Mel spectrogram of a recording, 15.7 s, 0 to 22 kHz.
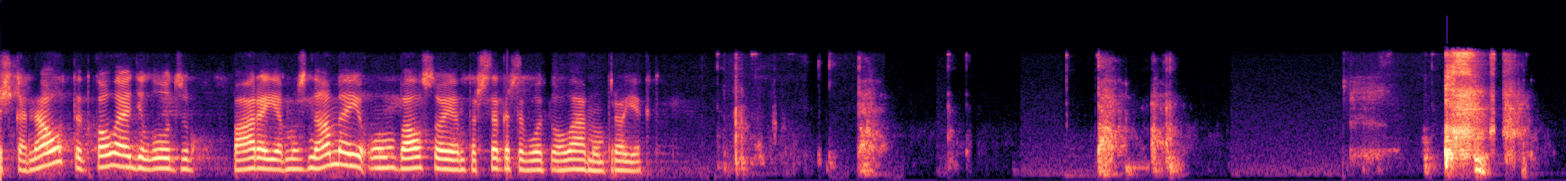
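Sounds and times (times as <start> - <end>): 
speech: 0.0 - 6.6, 7.3 - 7.6, 14.8 - 15.2
person coughing sharply during a council meeting vote: 11.0 - 11.9, 14.4 - 15.4.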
